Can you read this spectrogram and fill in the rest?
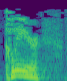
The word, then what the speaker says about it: Xlear: Clear, for the purposes of this product and for the promotional purposes, is spelled X-L-E-A-R because it wants to separate, obviously, Clear from the rest of what we understand to be Clear. The reason they started with an X is because it contains xylitol.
